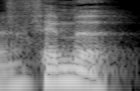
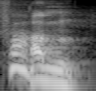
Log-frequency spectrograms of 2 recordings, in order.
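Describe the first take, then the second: First: The vowel is an 'e' sound. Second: The vowel is an 'a' sound. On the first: This is how people say it locally. The speaker calls it wrong. "Würde man hier in Ostberlin sagen" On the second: This is how it is properly said. The speaker calls it right. "aber eigentlich Fam"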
